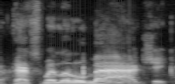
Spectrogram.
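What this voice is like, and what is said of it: Bad New England accent. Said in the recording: “He had a very bad New England accent.”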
